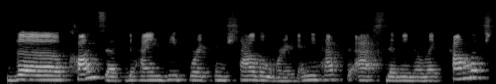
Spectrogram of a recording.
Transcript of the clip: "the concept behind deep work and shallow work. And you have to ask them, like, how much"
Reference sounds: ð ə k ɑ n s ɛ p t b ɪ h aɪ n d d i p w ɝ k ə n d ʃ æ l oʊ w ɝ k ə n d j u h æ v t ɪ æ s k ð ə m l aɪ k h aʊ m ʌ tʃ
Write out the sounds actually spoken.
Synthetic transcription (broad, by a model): ð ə k ɑ n s ɛ p t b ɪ h aɪ n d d i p w ɝ k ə n ʃ æ l oʊ w ɝ k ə n j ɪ h æ f t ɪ æ s k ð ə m l aɪ k h aʊ m ʌ tʃ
